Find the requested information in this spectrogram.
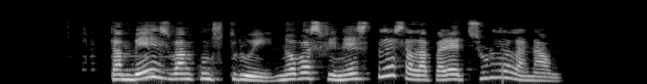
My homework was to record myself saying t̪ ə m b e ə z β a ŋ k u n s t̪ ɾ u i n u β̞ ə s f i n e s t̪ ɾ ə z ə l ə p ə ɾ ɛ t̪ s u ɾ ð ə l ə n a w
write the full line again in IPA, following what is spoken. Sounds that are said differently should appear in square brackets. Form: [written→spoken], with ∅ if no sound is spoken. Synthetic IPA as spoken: t̪ ə m b e ə z β a ŋ k u n s t̪ ɾ u i n [u→ɔ] β̞ ə s f i n e s t̪ ɾ ə z ə l ə p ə ɾ ɛ t̪ s u ɾ ð ə l ə n a w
